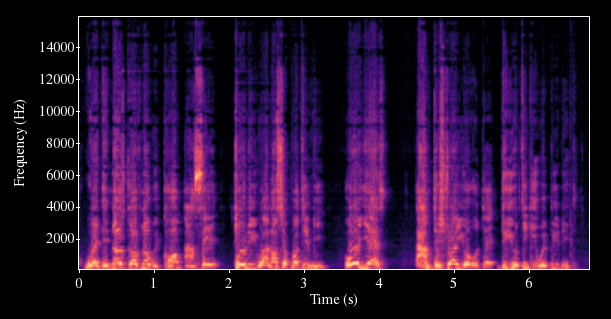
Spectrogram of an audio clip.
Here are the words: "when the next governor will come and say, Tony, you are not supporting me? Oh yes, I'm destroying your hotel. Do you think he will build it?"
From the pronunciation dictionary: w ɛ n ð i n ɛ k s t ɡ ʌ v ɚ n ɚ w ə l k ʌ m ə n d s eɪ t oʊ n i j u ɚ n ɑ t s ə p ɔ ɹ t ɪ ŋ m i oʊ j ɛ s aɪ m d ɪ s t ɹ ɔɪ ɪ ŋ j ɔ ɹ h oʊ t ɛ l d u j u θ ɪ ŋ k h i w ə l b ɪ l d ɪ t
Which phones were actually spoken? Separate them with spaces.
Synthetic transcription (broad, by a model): w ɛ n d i n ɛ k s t ɡ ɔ v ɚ n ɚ w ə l k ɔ m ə n s eɪ t oʊ n i j u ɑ n ɑ t s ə p ɔ t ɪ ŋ m i oʊ j ɛ s aɪ m d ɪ s t ɹ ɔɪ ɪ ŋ j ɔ h oʊ t ɛ l d u j u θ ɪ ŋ k h i w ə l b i d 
